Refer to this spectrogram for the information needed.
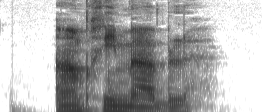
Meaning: printable
- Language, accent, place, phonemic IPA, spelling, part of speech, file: French, France, Lyon, /ɛ̃.pʁi.mabl/, imprimable, adjective, LL-Q150 (fra)-imprimable.wav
